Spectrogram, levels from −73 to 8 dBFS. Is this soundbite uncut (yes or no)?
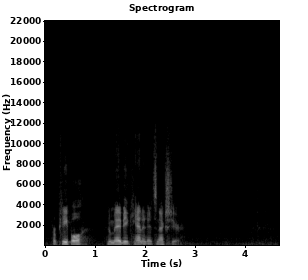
yes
